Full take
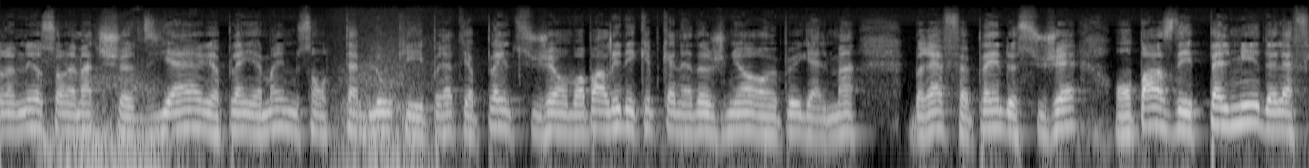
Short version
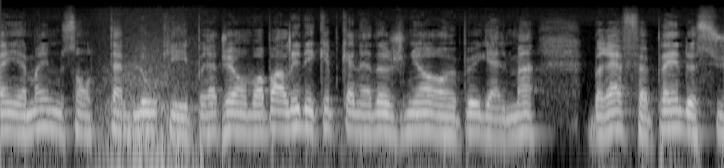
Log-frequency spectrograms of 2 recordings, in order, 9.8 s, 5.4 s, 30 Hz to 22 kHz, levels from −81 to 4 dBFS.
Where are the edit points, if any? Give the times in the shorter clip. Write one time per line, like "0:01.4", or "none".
0:01.7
